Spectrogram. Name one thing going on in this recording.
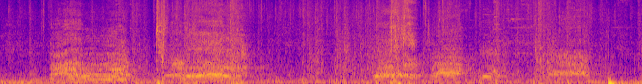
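A bear growls and roars loudly.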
